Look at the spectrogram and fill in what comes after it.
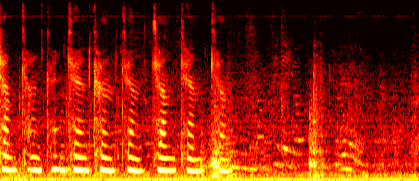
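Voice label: "can", spoken word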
